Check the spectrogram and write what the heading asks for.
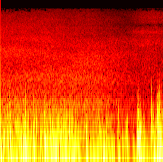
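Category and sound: nature, ocean waves and wind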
